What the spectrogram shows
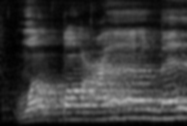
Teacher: Jangan ketika mengucapkan wa yang tipis ikut-ikutan menjadi tebal karena terpengaruh bunyi to. Bukan woto, wanya ikut tebal, padahal yang tebal po, sedangkan waw tetap huruf tipis.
